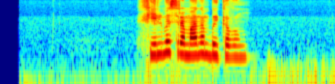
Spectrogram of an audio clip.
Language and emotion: Russian, neutral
